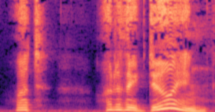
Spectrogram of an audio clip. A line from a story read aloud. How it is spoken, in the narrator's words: I gasped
